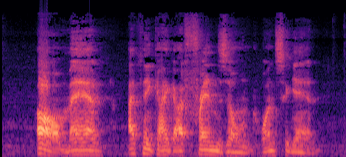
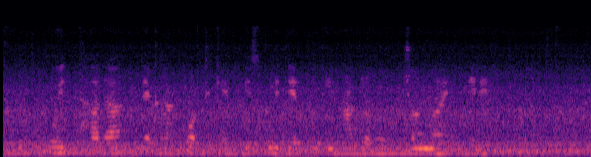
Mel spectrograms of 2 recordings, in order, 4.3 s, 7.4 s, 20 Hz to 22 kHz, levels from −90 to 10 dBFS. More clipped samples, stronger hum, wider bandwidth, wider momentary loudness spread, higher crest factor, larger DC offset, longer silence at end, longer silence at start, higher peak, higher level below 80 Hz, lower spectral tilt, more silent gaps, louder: first, 0.2% vs under 0.1%; neither; first, 15.5 kHz vs 11 kHz; first, 13 LU vs 10 LU; about the same, 16 dB vs 18 dB; neither; first, 0.35 s vs 0 s; first, 0.45 s vs 0.05 s; first, 0 dBFS vs -14 dBFS; first, -50 dBFS vs -58 dBFS; second, -4.5 dB/octave vs -8 dB/octave; neither; first, -15 LUFS vs -34 LUFS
